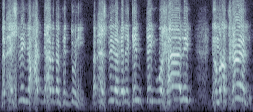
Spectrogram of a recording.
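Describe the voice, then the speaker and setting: A cheeky, penniless village lad in an Egyptian film comedy, talking in a high, bright voice at a rattling speed. He jokes and whines about his hunger and his luck. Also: racing, creaky, full character voice. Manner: cheeky, joking, self-pitying. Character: naive cheeky village man, young, penniless.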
